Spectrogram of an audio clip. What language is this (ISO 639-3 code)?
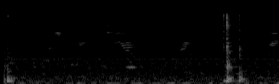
eng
